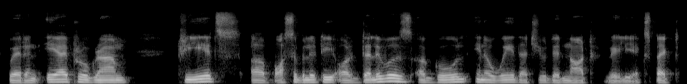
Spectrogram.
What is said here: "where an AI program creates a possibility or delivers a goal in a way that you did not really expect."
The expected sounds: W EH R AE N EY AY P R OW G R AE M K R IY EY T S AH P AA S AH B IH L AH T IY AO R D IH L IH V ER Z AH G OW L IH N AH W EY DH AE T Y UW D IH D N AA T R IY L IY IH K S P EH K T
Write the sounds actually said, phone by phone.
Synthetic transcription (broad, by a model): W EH R AE N EY AY P R OW G R AE M K R IY EY T S AH P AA S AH B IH L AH T IY AO R D IH L IH V ER Z AH G OW L IH N AH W EY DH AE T Y UW D IH D N AA T R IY L IY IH K S P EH K T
